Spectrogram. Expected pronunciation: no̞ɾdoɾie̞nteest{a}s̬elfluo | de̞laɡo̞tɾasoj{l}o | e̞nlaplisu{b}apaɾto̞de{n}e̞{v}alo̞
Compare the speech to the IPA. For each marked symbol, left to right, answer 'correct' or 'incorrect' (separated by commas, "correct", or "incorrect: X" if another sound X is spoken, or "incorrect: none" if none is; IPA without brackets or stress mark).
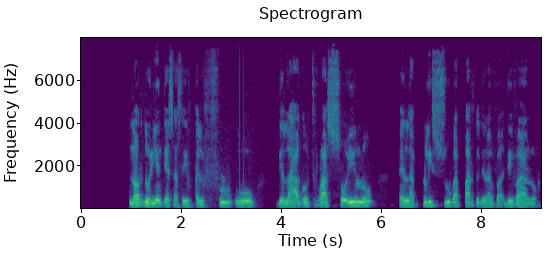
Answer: correct, correct, correct, incorrect: d, correct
